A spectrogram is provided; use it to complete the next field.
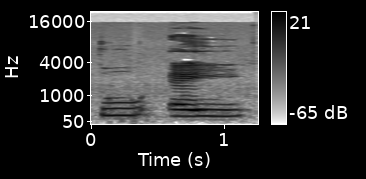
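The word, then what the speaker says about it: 对: তুই পুছি মেই গুয়ানছি এখানে উচ্চারণে একটু একটু প্রবলেম রয়ে যাচ্ছে এটা হচ্ছে তুই বলতেছেন এরকম না তু এই যদি ভেঙে প্রোনাউন্সিয়েশন করি প্রোনাউন্সিয়েশনটা এরকম হবে, তু এই যদি একসাথে বলি তাহলে হবে তুই তুই তুই এরকম, নট তুই তুই তুই পুচ্ছি তুই তুই,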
